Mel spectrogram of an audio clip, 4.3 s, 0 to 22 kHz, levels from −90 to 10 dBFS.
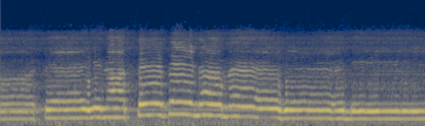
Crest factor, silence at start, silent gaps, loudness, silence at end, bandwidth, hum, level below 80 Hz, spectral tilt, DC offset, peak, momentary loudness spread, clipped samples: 12 dB; 0 s; none; -15 LUFS; 0 s; 8.2 kHz; none; -44 dBFS; -6 dB/octave; under 0.1%; -4 dBFS; 4 LU; under 0.1%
